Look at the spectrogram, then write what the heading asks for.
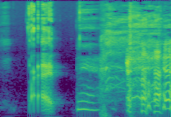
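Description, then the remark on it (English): A short, loud burp erupts, followed by a longer, drawn-out belch with a raspy, rumbling tone, then people start talking. “That wasn't us that burped.”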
